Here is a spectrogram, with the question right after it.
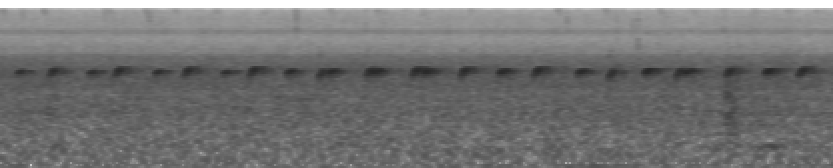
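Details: Rainy night in Peru's Manu National Park, Cusco, with toads croaking: brief high pulses, roughly three per second and evenly spaced, set against steady rainfall noise.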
